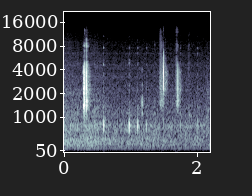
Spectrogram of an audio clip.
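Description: A handful of short, soft rustles and clicks of close handling noise, the sort made while a phone is pocketed.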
